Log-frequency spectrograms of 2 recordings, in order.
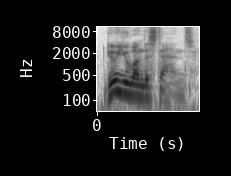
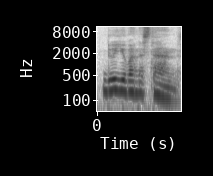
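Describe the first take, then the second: First: Loud, demanding question; imperious and forceful; stern Hera. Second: High helpless repeat; echoing nymph. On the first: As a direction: demand an answer as an angry goddess. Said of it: "back to Hera". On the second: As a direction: parrot it back in a high voice. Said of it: "you will repeat the last words". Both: Acted.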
